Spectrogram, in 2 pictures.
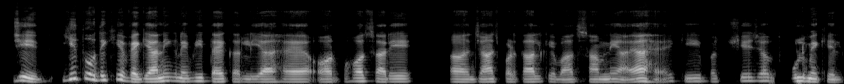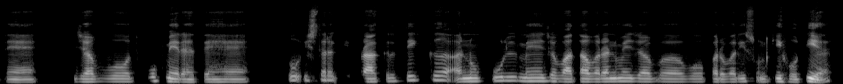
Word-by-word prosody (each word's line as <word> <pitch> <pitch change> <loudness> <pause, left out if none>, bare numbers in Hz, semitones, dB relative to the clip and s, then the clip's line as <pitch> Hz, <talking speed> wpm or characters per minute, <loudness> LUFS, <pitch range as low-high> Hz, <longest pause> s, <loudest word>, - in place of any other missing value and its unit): जी। 180 +1 +7 0.4
ये 255 +6 +5
तो 250 -3 +6
देखिए 205 +2 +3
वैज्ञानिक 135 +4 +6
ने 145 -3 +3
भी 155 +3 0
तय 130 0 +5
कर 130 -1 -6
लिया 125 0 +2
है, 120 0 +2
और 125 0 -1
बहुत 145 +3 +1
सारे 130 0 +1 0.4
अ, 120 -1 +3
जाँच-पड़ताल 125 +1 0
के 130 -1 -10
बाद 115 0 -3
सामने 120 +1 -2
आया 145 +4 +6
है 120 +6 -9
कि 145 -2 -6
बच्चे 160 +4 -8
जब 165 0 -3
धूल 160 +1 +1
में 135 - +7
खेलते 115 0 -6
हैं, 115 0 -4 0.4
जब 125 -1 -1
वो 135 0 -4
धूप 165 +4 -10
में 135 -4 +3
रहते 115 0 -5
हैं, 120 0 -5 0.4
तो 190 0 -4
इस 180 -3 -6
तरह 100 0 -4
की 95 - -21
प्राकृतिक 150 +10 -3
अनुकूल 165 -1 -2
में, 155 -1 -1
जो 145 -2 -5
वातावरण 135 +1 +1
में 145 0 0
जब 135 -2 -3 0.3
वो 130 0 -9
परवरिश 125 +3 -6
उनकी 130 +3 -2
होती 115 -1 +6
है, - - +1
130 Hz, 180 wpm, -25 LUFS, 120-150 Hz, 0.4 s, जी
